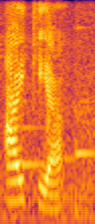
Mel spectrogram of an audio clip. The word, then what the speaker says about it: IKEA: যার নাম হচ্ছে আইকিয়া। পৃথিবীর অন্যান্য কান্ট্রিতে এটাকে আইকয়া বলে। বাট জাপানিজদের ল্যাঙ্গুয়েজ বা ওদের প্রোনাউন্সিয়েশন অনুযায়ী ওরা এটাকে ইকয়া বলে থাকে।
